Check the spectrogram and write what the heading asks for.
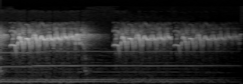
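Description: Tribble sound effect: high, fast warbling trills in short runs over a low steady hum, growing quieter toward the end.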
